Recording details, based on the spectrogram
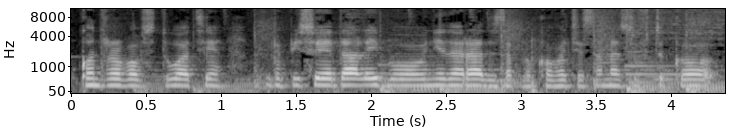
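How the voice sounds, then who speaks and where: A woman's voice: mid-range voice, completely flat delivery, brisk, music in the background. A young woman giving a candid personal account, cursing freely as she talks. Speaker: interviewee.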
